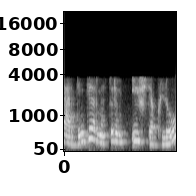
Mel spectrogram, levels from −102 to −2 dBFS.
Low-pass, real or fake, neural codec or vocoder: 3.6 kHz; real; none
